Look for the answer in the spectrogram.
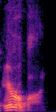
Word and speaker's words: Arrabon: Bailey, Executive Director of Arabon, which is spelled A-R-R-A-B-O-N. The word Arabon means a foretaste of what is to come.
